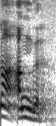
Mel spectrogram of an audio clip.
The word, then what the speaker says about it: ङ: क्या बोले का ख तो आज के बाद हम इसे ये नहीं बोलेंगे क ख ग घ ण ना बोलकर क ख ग घ अंग क्या बोलेंगे अंग यानी आ और का के बीच में जिसकी आवाज आ रही है वही है हिंदी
